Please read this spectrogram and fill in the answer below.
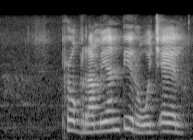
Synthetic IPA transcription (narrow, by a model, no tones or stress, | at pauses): pʰrɔɡramujantʼiɾ̤ɔwɔt͡ʃʼɛːla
